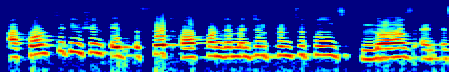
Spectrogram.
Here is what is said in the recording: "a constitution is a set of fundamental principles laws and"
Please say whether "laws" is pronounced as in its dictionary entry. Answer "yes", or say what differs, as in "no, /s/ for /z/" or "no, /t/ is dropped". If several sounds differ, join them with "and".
yes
